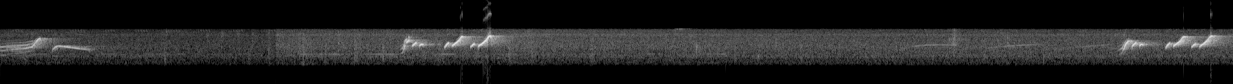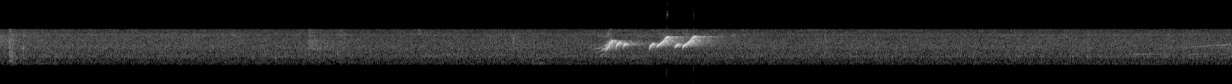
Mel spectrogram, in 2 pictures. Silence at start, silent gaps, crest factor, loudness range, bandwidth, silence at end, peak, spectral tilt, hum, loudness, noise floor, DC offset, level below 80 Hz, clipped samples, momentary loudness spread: 0 s; none; 20 dB; 24 LU; 5.8 kHz; 5.15 s; 0 dBFS; 13.5 dB/octave; none; -10 LUFS; -42 dBFS; under 0.1%; under -90 dBFS; under 0.1%; 28 LU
